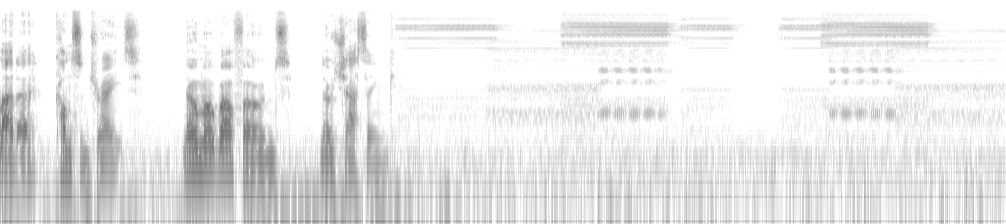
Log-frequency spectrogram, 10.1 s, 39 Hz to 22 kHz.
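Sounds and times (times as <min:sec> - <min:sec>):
mobile phone ringtone: 0:05.1 - 0:10.0.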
